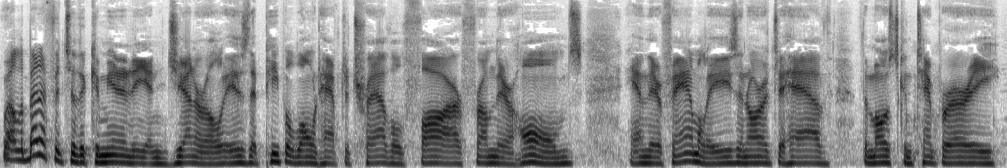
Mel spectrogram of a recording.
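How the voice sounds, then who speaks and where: Man, medium pitch, surgeon, precise formal wording, clinical explanation, newsreel interview. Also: a bit bright. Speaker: heart surgeon.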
